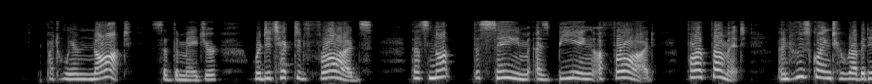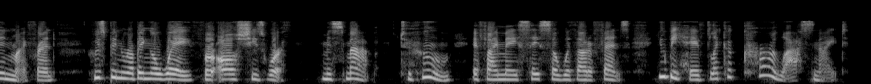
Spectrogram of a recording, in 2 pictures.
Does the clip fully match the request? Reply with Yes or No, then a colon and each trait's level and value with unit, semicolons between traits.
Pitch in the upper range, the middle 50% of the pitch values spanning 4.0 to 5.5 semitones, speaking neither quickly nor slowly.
Yes: very high, 255 Hz; average, 4.9 semitones; average, 190 wpm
